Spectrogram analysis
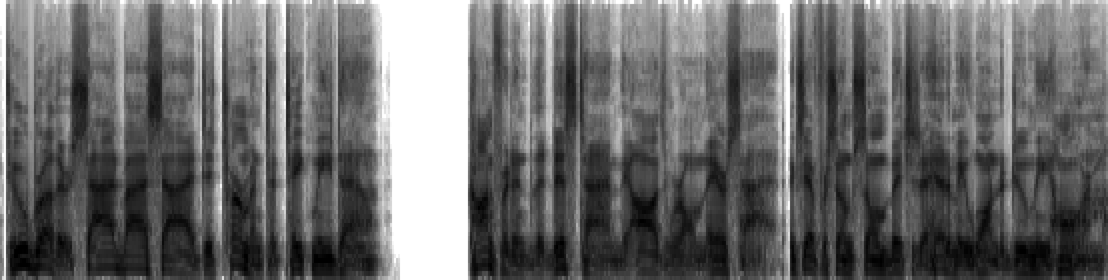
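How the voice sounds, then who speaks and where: Grizzled old male gunslinger, game narrator; deep-set, crackling Western American drawl, folksy and full of brag. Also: fairly bright tone, full character voice. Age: older. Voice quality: gravelly. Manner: folksy, salty, yarn-spinning. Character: grizzled old male bounty hunter, boastful Wild West storyteller. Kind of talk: dramatic first-person video game narration.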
